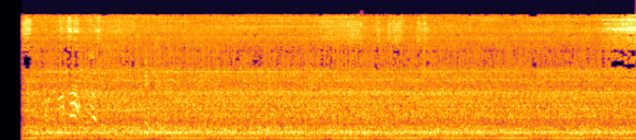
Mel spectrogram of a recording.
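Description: A drilling rig's engine runs with a loud, steady rumble.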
